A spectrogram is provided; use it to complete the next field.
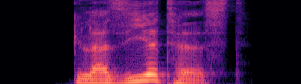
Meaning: inflection of glasieren: 1. second-person singular preterite 2. second-person singular subjunctive II
- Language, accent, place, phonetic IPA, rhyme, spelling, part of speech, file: German, Germany, Berlin, [ɡlaˈziːɐ̯təst], -iːɐ̯təst, glasiertest, verb, De-glasiertest.ogg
